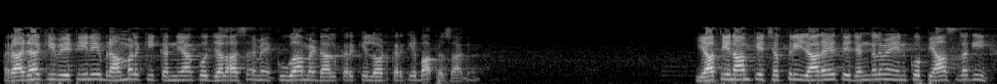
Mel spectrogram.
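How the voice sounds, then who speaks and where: High-voiced male religious storyteller. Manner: storytelling, calling out to the audience. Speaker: scripture storyteller. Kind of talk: devotional scripture discourse. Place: live gathering. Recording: dull lo-fi recording, faint music.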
